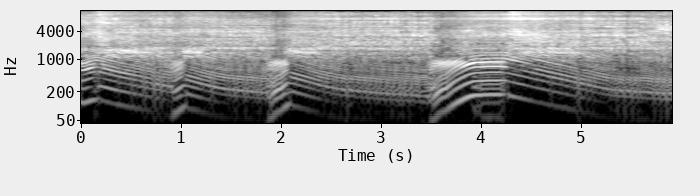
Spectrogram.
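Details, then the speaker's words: Stihl 026 two-stroke chainsaw after rebuild, warming up on thick fuel: idling a bit fast with a few throttle blips between; idle high enough that the chain just starts to turn. "let's just let her idle here now and see what happens it dies out on us or what seems pretty happy really fuel there still you're running the little fast"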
